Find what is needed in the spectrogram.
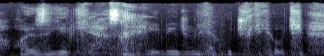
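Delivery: very soft imitated gossip; hushed confiding. Client confiding about another person, hushed. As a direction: trail along in a near whisper.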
